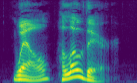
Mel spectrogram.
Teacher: Notice the emphasis on hello, which shows that did not expect to see Julia.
